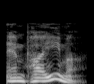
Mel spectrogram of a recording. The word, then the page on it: empyema: British English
